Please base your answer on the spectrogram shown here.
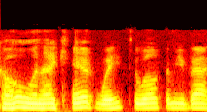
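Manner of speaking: mock unhinged voice. Retelling a scene where the warden welcomes them back: imitating a psychotic warden. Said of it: "she's all, like, psychotic".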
